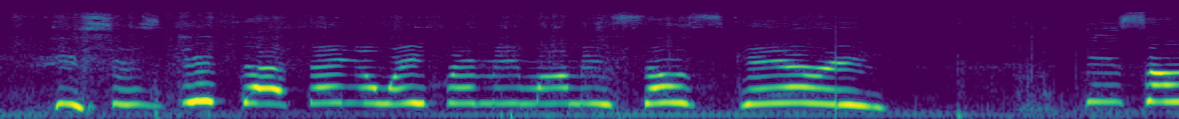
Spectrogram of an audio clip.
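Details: Tonka, an Alaskan Malamute indoors, gives a run of drawn-out, tonal woo-woo vocalizations, about ten in six seconds, some rising and falling like talking, with brief gaps between them and a steady low hum beneath.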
